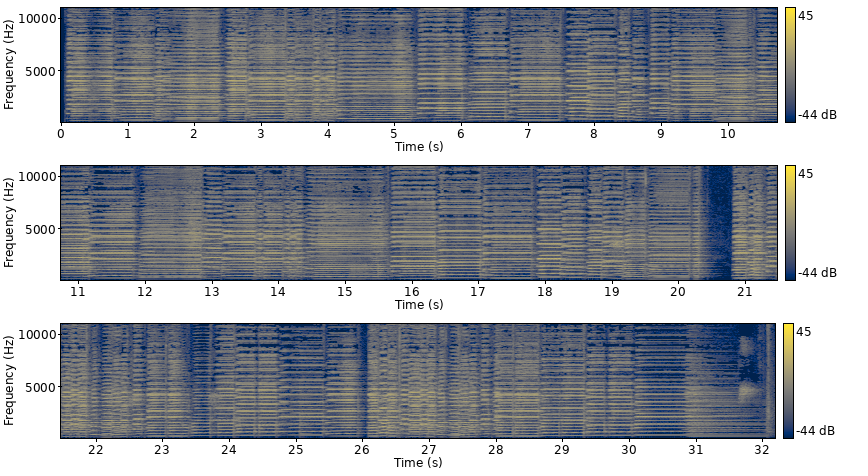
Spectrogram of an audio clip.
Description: Marche de cortège de noce
Résumé instrumental
circonstance : fiançaille, noce
Pièce musicale inédite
